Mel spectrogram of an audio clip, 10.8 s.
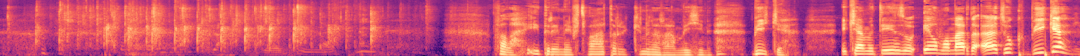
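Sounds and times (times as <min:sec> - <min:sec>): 
audience applause: 0:00.0 - 0:04.1
speech: 0:05.0 - 0:10.7.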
